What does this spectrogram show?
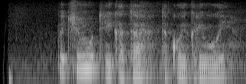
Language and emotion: Russian, sad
